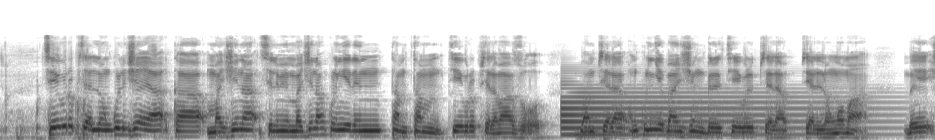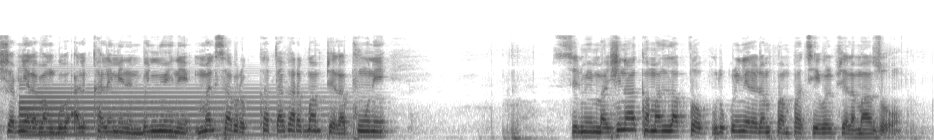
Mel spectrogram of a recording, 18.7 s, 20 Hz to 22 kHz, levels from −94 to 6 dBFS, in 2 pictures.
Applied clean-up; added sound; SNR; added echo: none; Keyboard (musical); 8 dB; reverberation time 0.3 s.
